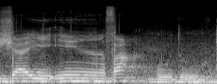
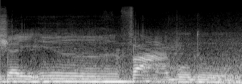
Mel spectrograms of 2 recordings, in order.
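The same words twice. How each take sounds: First: The nasal is a clear 'ng' sound. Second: The nasal is hidden, shaped toward 'f'. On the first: The speaker calls it wrong. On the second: The speaker calls it right.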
